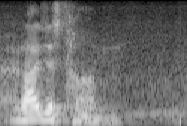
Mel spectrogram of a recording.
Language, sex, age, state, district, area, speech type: Sindhi, male, 60+, Maharashtra, Thane, rural, spontaneous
